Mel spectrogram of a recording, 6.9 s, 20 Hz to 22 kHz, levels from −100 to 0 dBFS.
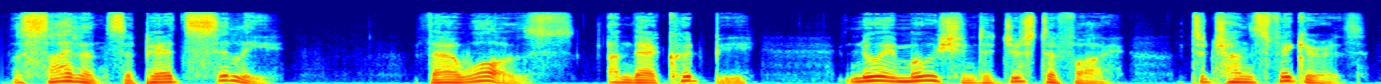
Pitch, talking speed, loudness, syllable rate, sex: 130 Hz, 150 wpm, -19 LUFS, 6.1 syllables/s, male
